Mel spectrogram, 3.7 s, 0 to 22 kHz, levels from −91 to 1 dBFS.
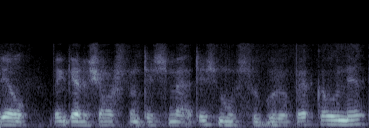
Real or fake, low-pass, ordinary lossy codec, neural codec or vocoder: fake; 5.4 kHz; Opus, 16 kbps; codec, 16 kHz, 0.9 kbps, LongCat-Audio-Codec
